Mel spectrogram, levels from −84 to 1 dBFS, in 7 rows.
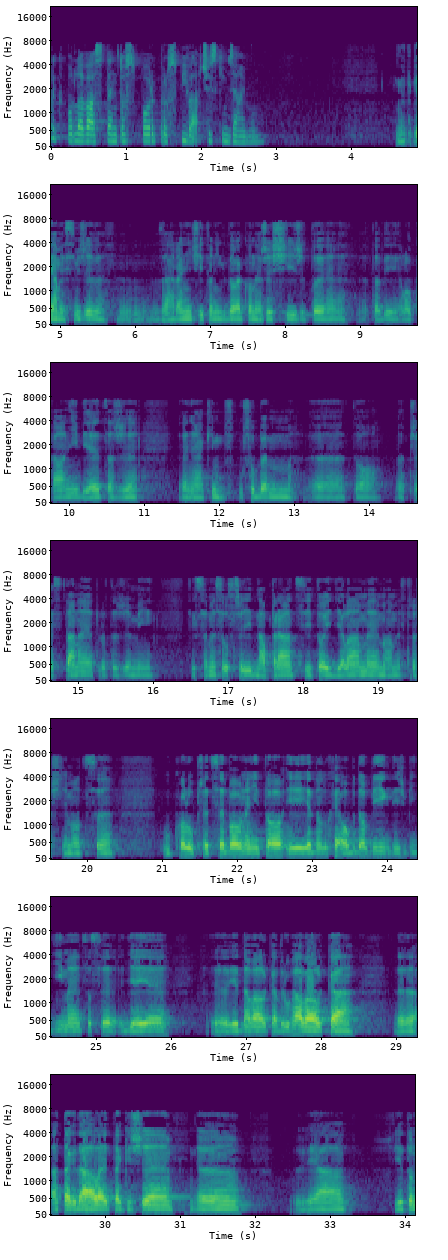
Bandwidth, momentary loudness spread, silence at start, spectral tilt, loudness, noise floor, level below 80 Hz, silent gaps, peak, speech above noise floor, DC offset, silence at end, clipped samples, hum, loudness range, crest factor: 7.4 kHz; 17 LU; 0 s; -4 dB/octave; -25 LUFS; -66 dBFS; -70 dBFS; none; -4 dBFS; 41 dB; under 0.1%; 0 s; under 0.1%; none; 12 LU; 22 dB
